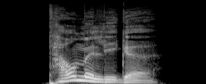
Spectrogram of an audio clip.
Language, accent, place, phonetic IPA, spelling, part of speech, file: German, Germany, Berlin, [ˈtaʊ̯məlɪɡə], taumelige, adjective, De-taumelige.ogg
- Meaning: inflection of taumelig: 1. strong/mixed nominative/accusative feminine singular 2. strong nominative/accusative plural 3. weak nominative all-gender singular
